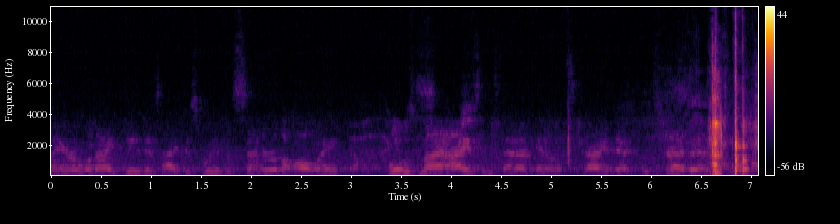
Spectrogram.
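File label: talking voice underneath; Swartz Creek; Swartz Creek School; Swartz Creek EVP 3; Spirit Chasers of the Unknown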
